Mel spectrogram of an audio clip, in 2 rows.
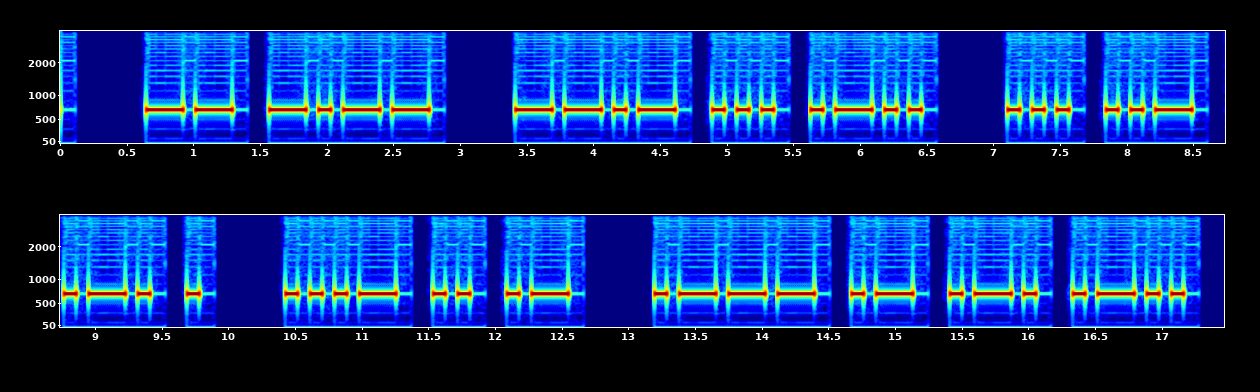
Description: Morse code, heard as a keyed tone, about 13 wpm, 700 Hz. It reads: MY QSL SURE VIA JARL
